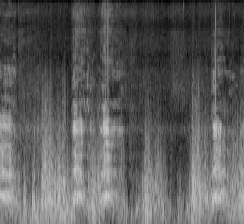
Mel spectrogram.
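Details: Desert camel grumbling in low, rough pulses, with several louder gurgling bursts rising above a constant rumbling undertone.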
